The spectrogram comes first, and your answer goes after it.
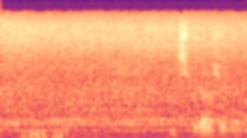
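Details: Honey bee colony humming at a hive during work replacing drone-laying colonies; a steady low, dense buzz fills the recording, with a brief voiced, tonal sound rising above the hum near the end.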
